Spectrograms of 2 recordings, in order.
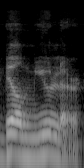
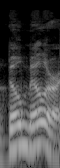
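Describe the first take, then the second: First: The surname begins with a 'mew' sound. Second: The surname begins with a 'mill' sound. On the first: This is how the spelling suggests reading it. The speaker calls it wrong. "you read it like Bill Mueller" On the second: This is how the man himself says it. The speaker calls it right. "he pronounces it Miller"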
